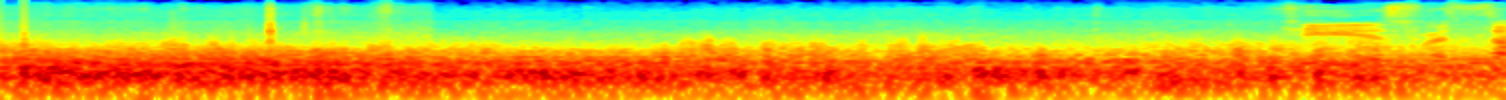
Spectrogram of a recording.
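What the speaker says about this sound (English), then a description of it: "T is for thunder" Loud thunder rumbling low and continuous, heavy and close, with a brief higher squeal near the end.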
